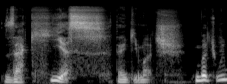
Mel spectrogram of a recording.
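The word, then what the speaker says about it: Zaccheaus: gave us the correct pronunciation everybody it is pronounced zakus zakus thank you much but we put your names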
